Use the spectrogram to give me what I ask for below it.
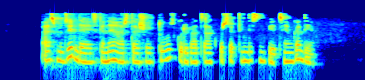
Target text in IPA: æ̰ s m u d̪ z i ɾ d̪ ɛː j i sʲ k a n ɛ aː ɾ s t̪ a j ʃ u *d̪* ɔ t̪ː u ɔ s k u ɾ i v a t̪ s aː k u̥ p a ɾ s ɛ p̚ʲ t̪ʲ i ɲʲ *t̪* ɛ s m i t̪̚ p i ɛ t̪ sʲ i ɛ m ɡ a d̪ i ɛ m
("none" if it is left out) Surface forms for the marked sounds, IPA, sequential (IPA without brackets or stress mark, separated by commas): none, d̪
